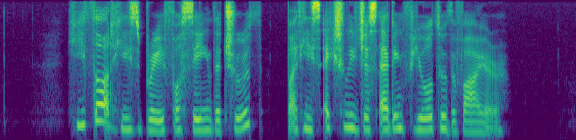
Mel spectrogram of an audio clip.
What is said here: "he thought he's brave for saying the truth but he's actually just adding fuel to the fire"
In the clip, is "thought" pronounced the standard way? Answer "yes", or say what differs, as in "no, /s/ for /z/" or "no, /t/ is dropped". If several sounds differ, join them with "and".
yes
